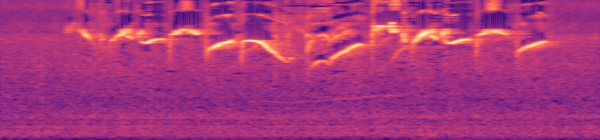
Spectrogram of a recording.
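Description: Sanhaço tanager (Thraupis) singing a quick run of high, squeaky notes that arch and slide up and down, starting about a second in and stopping near the end.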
